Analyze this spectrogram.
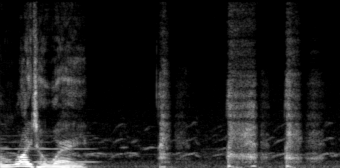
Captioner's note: coughs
